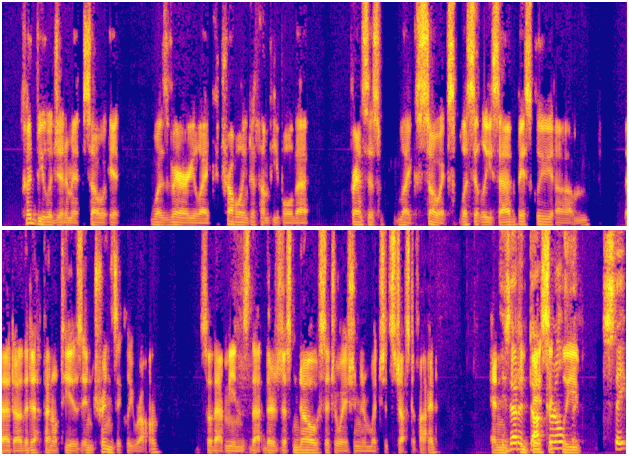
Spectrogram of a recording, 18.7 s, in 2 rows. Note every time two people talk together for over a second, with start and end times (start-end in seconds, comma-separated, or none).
16.8-18.1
